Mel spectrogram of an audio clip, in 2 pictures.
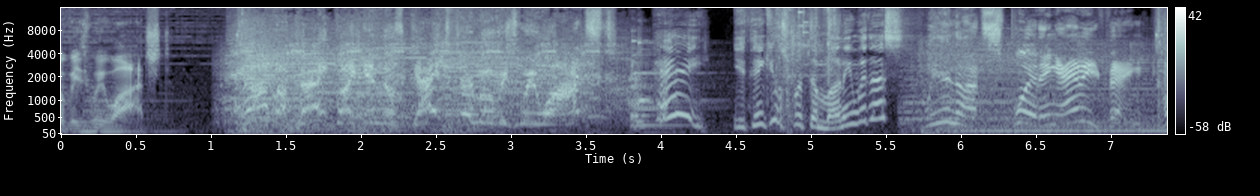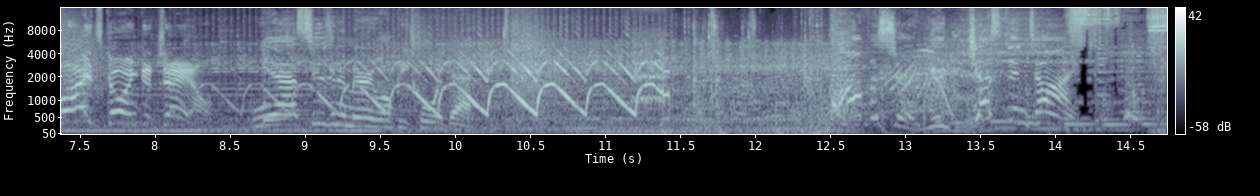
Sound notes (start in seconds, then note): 9.4 sirens wail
